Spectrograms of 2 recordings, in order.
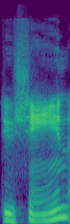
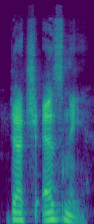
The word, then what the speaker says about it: Duchesne: looking at our notes I don't know how the heck you get duchan out of how his name is spelled d u c h e s NE e it's should be like Dutch esny well this is one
